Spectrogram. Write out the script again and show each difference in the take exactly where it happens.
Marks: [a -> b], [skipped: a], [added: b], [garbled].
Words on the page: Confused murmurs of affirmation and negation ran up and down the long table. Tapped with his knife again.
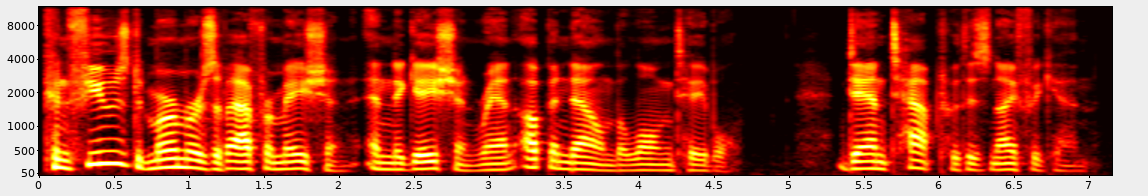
Confused murmurs of affirmation and negation ran up and down the long table. [added: Dan] Tapped with his knife again.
